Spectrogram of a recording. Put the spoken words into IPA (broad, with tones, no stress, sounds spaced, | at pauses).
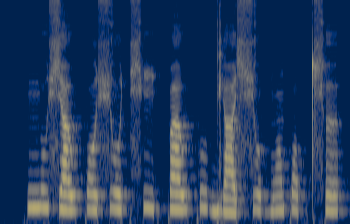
n̪ u˦ ɕ a˧ w p ɔ˧ ɕ o˥˧ t͡ɕʰ i˦ ʔ p a˦ w k u˥˧ ɡ j a˨˩ ɕ o˥˧ b ɔ̃˦ p ɔ˦ p̚ t͡ɕʰ ə˦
